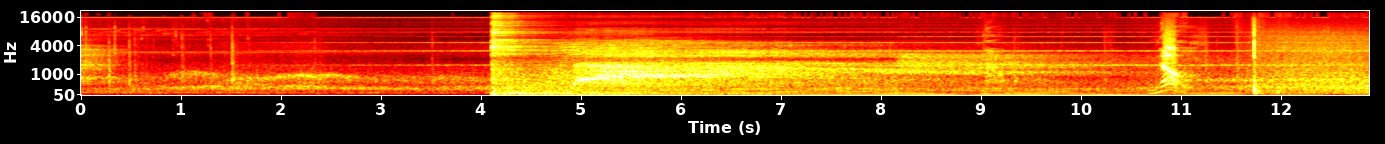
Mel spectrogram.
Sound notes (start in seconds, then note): 0.3 wind howling; 4.7 screaming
